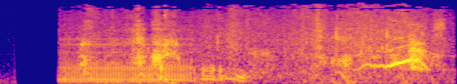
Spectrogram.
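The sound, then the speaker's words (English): In a film, a mother sheepdog whines and whimpers to her puppies, with higher puppy-like yips mixed in, ending on a rising, drawn-out whine over about two seconds. “all the animals can talk, and what we hear is a mother sheepdog talking to her puppies about the pig and briefly with the pig and with a comment thrown in from a horse.”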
